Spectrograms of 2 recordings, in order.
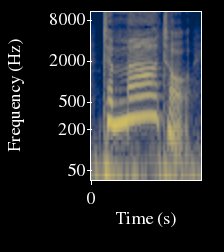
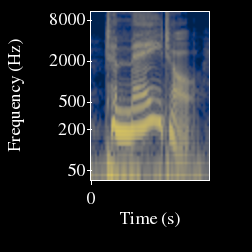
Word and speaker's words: tomato: T-O-M-A-T-O, tomato, 西红柿。 Tomato, 美音的发音呢是念成 tomato, T-O-M-A-T-O, tomato。所以 tomato 和 tomato 都是对的。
